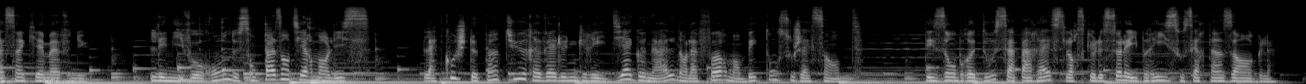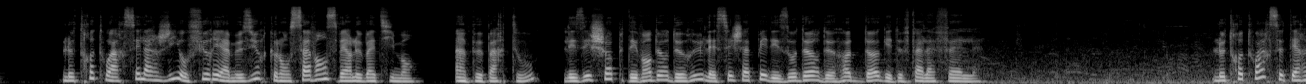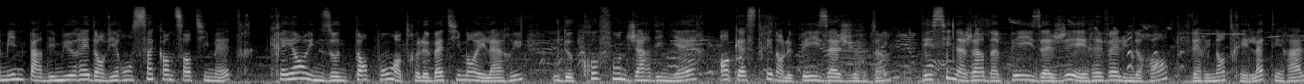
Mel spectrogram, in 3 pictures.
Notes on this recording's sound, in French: En marchant vers le nord de la 5e Avenue, on passe le long de bâtiments new-yorkais rectangulaires de dix étages ou plus. La circulation est intense [car horns and traffic sounds]. Central Park est sur notre gauche [bird calls and people talking]. Light music with xylophone begins. Distant city sounds.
